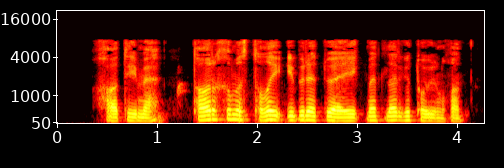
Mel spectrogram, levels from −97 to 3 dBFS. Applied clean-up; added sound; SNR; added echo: neural mask model Resemble Enhance denoiser.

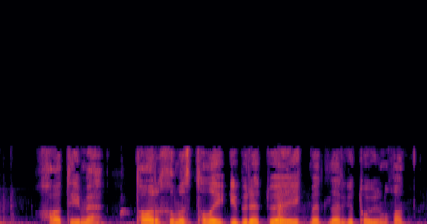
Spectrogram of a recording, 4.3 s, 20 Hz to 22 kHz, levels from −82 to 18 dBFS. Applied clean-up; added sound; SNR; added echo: none; Drawer open or close; 14 dB; none.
